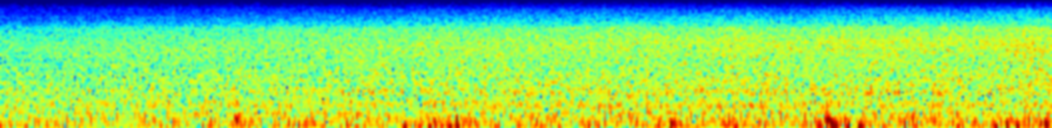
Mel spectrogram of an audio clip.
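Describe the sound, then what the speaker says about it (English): Loud, steady rushing of a waterfall, a dense unbroken roar of falling water up close. "Just coming underneath the waterfall."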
